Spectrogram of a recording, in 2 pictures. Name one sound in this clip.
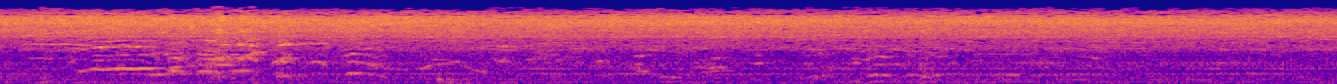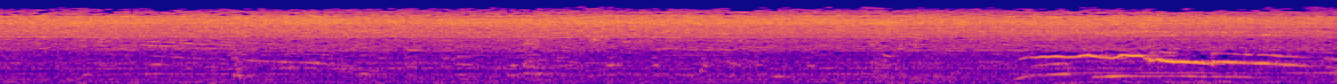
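A fairground ride whirs as it spins.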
